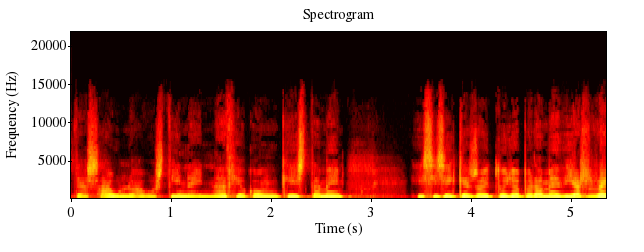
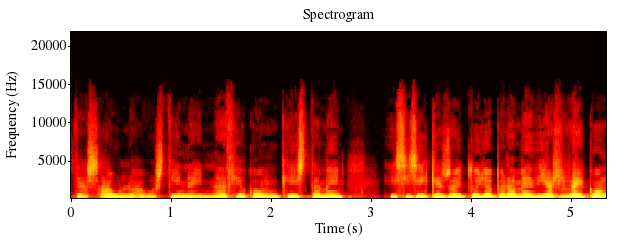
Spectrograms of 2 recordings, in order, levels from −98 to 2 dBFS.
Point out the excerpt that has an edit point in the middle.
second; 1 cut; at 2.9 s

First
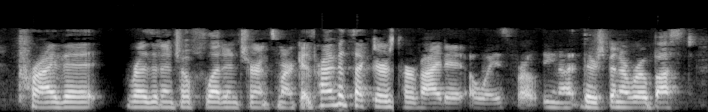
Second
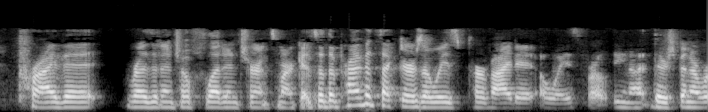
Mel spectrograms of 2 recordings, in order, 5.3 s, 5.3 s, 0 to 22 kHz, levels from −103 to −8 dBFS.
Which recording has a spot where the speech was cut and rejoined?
first; 2 cuts; at 2.4 s, 3.0 s

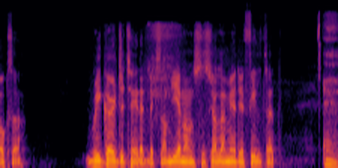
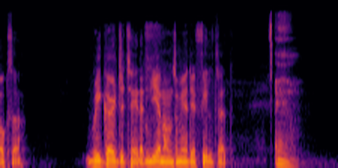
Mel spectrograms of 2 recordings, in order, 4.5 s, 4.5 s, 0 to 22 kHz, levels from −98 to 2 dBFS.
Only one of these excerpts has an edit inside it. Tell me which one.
second; 2 cuts; at 1.9 s, 2.3 s

